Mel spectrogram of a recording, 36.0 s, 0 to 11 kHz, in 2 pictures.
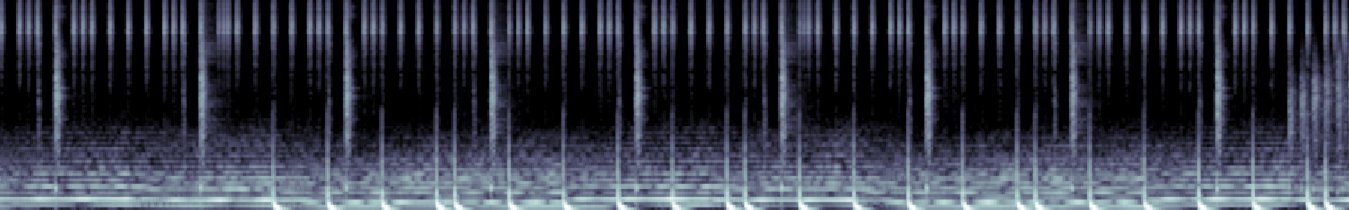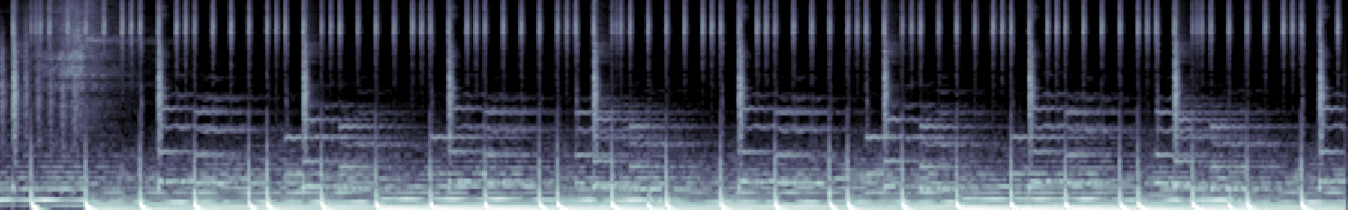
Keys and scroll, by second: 12.7 shift+F2.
